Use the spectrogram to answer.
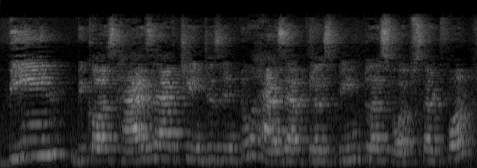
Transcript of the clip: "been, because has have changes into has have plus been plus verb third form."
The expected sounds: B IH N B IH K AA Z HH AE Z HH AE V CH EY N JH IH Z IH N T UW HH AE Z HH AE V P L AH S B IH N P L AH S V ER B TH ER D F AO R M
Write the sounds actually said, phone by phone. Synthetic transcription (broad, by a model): B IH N B IH K AA Z HH AE Z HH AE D CH EY N JH IH Z IH N T UW HH AE Z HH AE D P L AH S B IH N P L AH S V ER B S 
